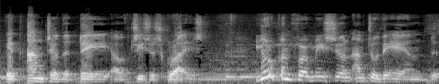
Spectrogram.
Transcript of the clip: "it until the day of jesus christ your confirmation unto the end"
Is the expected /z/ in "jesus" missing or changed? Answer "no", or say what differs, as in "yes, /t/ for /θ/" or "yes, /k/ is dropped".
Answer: yes, /s/ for /z/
